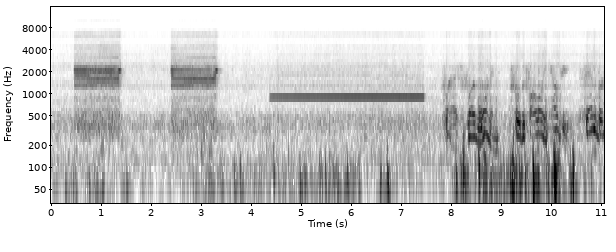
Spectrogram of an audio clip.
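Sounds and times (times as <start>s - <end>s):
two-tone attention signal: 4.4s - 7.5s.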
